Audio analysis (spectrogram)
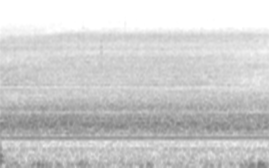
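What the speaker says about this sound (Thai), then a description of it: "มีเสียง พัดลมนะครับ" A car power box charger's cooling fan runs while charging, giving a steady, even whir with a faint hiss that holds unchanged from start to finish, with no talking.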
